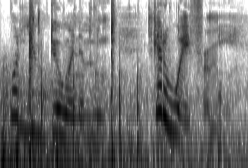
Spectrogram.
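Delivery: rattled off fast, loud; fast panicked protest. Real, not acted. Gamer attacked by another player, rattling it off fast and loud. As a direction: blurt it out in a rush.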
